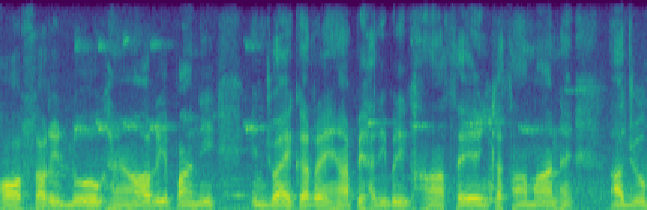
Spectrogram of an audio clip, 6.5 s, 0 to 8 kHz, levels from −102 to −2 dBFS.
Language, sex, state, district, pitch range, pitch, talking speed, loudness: Hindi, male, Maharashtra, Mumbai Suburban, 125-135 Hz, 130 Hz, 205 wpm, -17 LUFS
